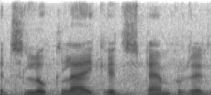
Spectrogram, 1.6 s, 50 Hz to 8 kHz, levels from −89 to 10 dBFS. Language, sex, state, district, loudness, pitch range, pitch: English, male, Arunachal Pradesh, Lower Dibang Valley, -18 LUFS, 100-125 Hz, 105 Hz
